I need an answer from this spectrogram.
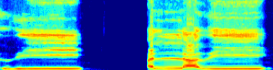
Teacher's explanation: ذال کو ہم ایک الف تک کھینچ کر پڑھیں گے کیونکہ یہاں یا مدہ ہو رہا ہے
